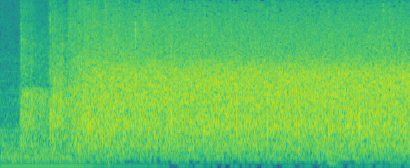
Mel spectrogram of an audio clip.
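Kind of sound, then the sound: crowd, audience ovation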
